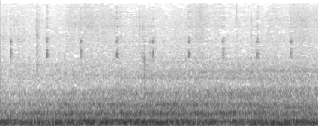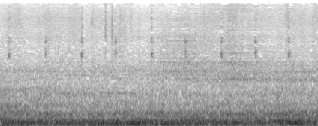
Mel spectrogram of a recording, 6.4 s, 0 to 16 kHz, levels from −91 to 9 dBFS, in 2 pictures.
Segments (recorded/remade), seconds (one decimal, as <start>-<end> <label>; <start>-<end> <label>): 0.0-1.5 recorded; 1.5-2.5 remade; 2.5-3.5 recorded; 3.5-5.8 remade; 5.8-6.4 recorded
